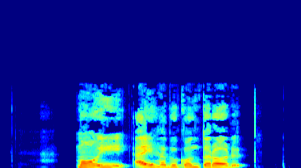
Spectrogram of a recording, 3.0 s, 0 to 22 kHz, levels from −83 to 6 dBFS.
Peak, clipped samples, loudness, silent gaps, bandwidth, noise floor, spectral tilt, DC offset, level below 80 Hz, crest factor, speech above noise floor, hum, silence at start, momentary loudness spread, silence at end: 0 dBFS; under 0.1%; -16 LUFS; none; 11.5 kHz; -55 dBFS; -3.5 dB/octave; under 0.1%; -72 dBFS; 18 dB; 40 dB; none; 0.75 s; 6 LU; 0.6 s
